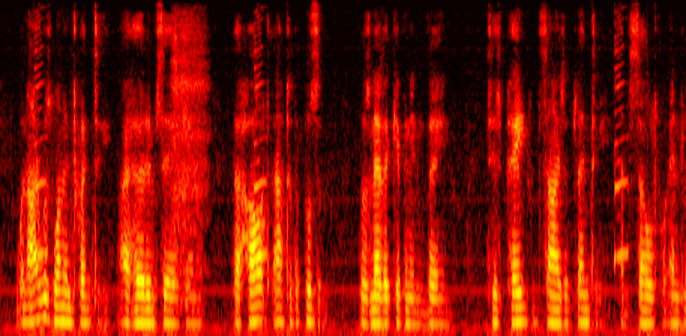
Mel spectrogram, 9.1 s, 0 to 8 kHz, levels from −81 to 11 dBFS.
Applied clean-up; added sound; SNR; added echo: none; Wind instrument, woodwind instrument + Breathing; 13 dB; none.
